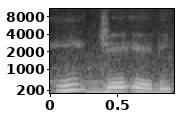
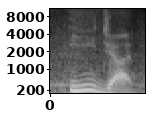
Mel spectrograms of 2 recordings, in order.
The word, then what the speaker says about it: ایجاد: استعمال کیا تھا ایجاد، جبکہ لفظ ایجاد، اگر میں آپ کو رومن میں سمجھاؤں تو EEJAD، ایجاد.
